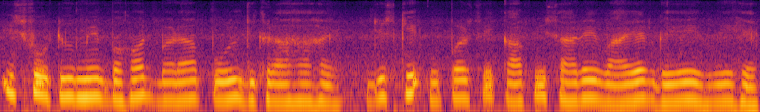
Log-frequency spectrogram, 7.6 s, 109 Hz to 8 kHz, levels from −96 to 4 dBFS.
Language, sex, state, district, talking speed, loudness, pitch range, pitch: Hindi, female, Uttar Pradesh, Varanasi, 140 wpm, -17 LUFS, 165-185 Hz, 175 Hz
